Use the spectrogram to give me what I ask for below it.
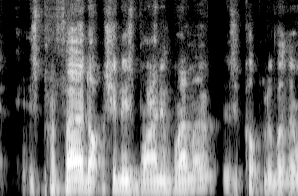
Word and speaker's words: Mbeumo: I keep saying Brian Mbeumo is how you pronounce it, because he did a video a while back.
